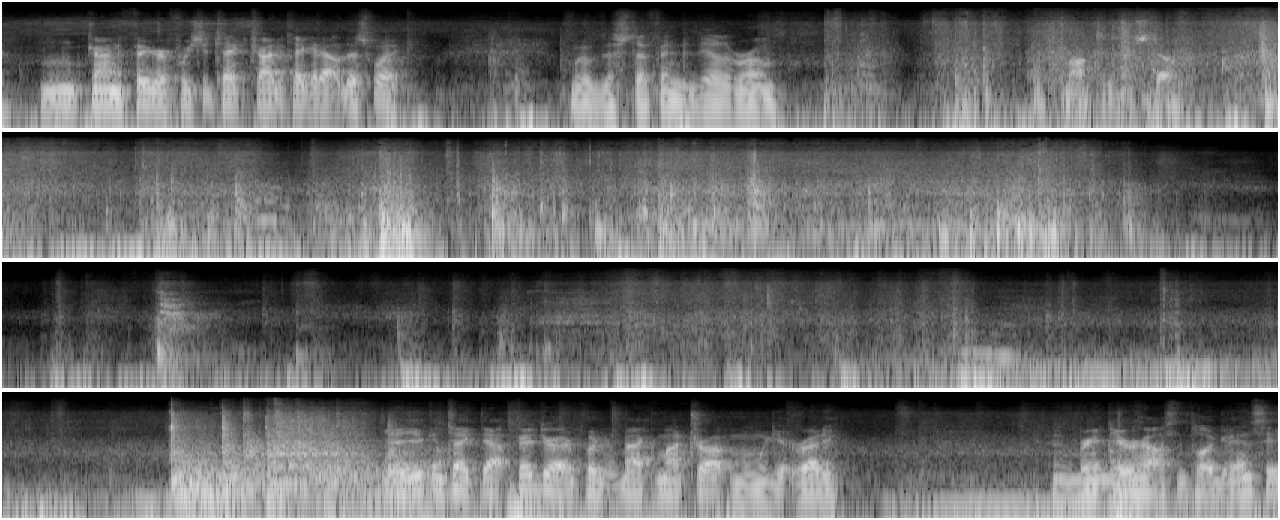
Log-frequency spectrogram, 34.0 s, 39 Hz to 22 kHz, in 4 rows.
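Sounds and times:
cardboard and paper rustling: 5.5 - 16.3, 21.1 - 25.3
boxes knocking onto pile: 6.2 - 16.2.

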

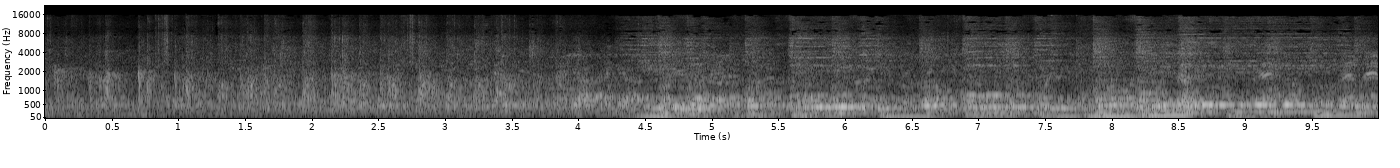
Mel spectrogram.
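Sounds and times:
group clapping hands: 0.0 - 4.6.

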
